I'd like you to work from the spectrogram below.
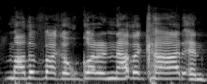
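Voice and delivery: high, laughing shout; excited punchline yell. Real, not acted. Storyteller telling co-host about a second free card, laughing yell.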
